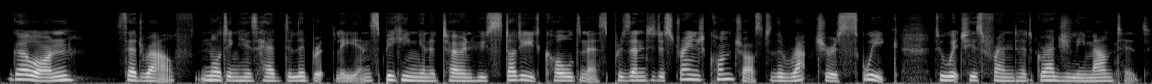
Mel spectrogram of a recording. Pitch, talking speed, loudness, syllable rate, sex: 180 Hz, 160 wpm, -19 LUFS, 4.8 syllables/s, female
